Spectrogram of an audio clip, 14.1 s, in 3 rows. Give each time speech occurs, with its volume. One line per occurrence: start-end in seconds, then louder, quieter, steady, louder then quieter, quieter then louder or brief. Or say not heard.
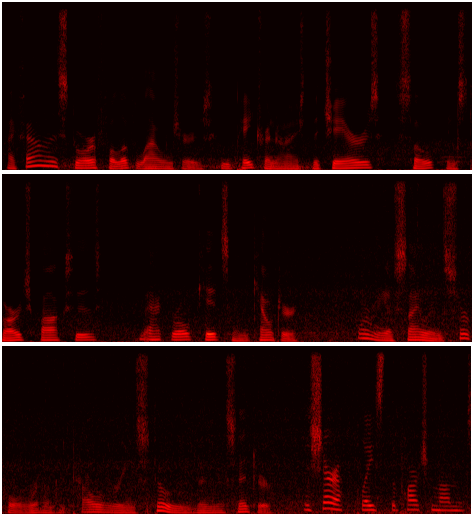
0.1-14.0 steady.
